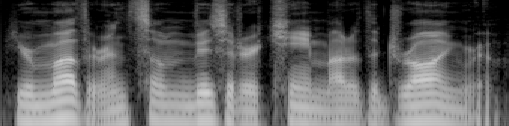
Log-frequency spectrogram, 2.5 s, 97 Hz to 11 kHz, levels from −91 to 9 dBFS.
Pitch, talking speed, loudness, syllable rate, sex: 100 Hz, 235 wpm, -18 LUFS, 6.4 syllables/s, male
